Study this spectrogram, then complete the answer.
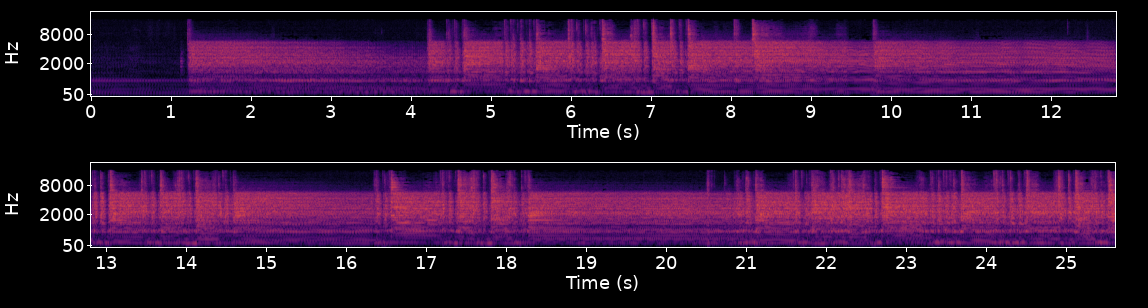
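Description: An electric guitar played through a Suhr Riot distortion pedal rings out in loud, sustained distorted chords that are restruck every few seconds, heard alone and up front.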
